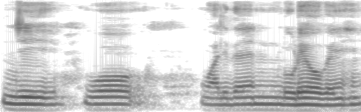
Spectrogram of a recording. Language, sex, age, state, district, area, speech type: Urdu, male, 18-30, Uttar Pradesh, Saharanpur, urban, spontaneous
